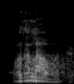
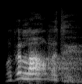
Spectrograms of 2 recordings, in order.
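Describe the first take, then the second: First: Said in the usual way. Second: முதலாவது called out loud and high; emphatic first. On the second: Shown as a demonstration. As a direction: proclaim முதலாவது with force.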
